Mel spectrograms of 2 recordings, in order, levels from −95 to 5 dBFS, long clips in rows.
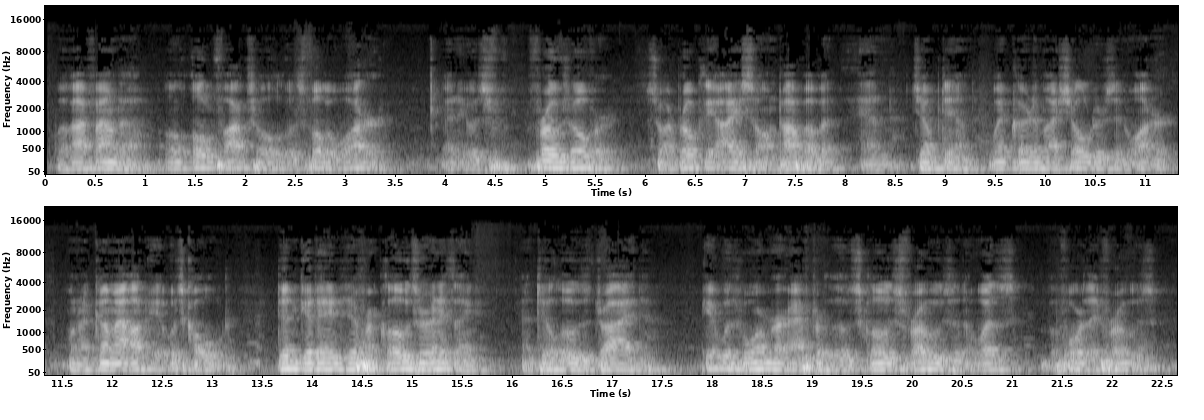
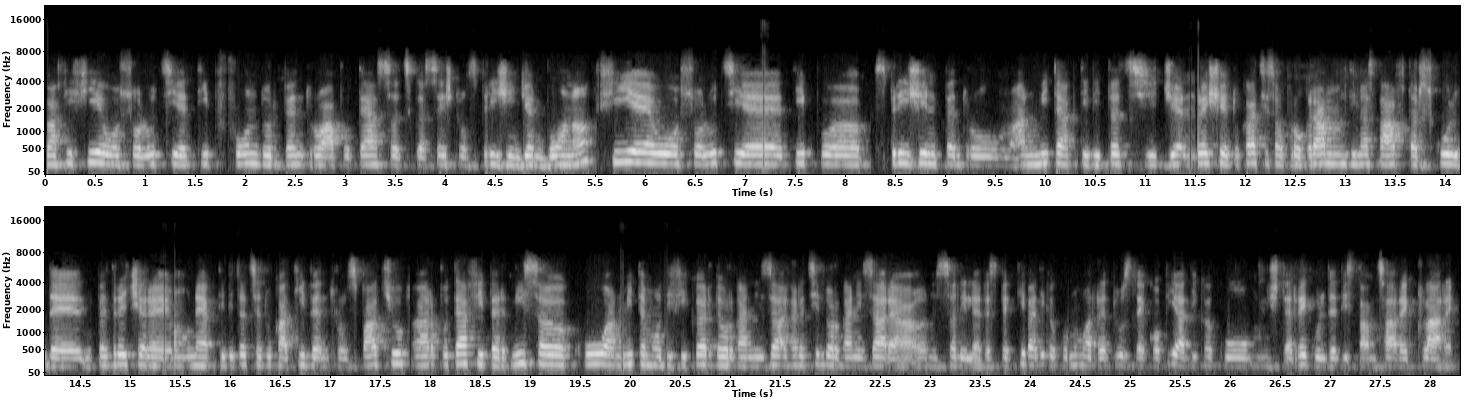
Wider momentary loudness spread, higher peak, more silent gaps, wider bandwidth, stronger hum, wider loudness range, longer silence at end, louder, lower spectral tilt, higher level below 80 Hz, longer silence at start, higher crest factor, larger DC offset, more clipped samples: first, 14 LU vs 9 LU; about the same, -4 dBFS vs -4 dBFS; neither; first, 10.5 kHz vs 7.4 kHz; neither; about the same, 6 LU vs 6 LU; about the same, 0 s vs 0.05 s; about the same, -23 LUFS vs -23 LUFS; first, -8 dB/octave vs -5 dB/octave; first, -42 dBFS vs -62 dBFS; about the same, 0.1 s vs 0 s; about the same, 18 dB vs 18 dB; neither; neither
